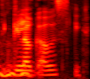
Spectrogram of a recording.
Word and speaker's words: Glogowski: You pronounce that right, Glogowski.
